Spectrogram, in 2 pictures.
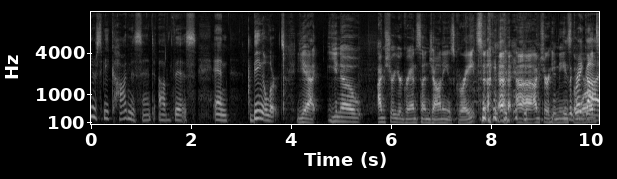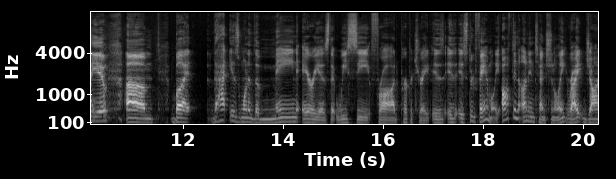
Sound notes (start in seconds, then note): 7.6 laughs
